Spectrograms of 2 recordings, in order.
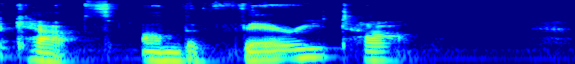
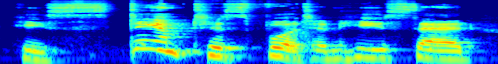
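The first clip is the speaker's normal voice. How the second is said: ordinary delivery, nothing marked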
